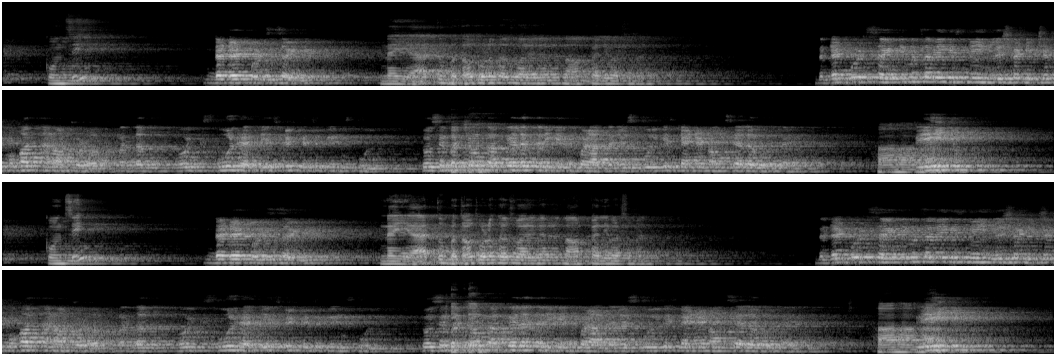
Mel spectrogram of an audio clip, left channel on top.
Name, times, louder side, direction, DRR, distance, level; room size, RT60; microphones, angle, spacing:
voice 1, 0.4-0.9 3.8-6.5 15.0-15.4 19.3-20.0, right 1 dB, 80° right, 3 dB, 2.8 m, -24 dB
voice 2, 2.0-3.2 8.1-14.3 14.7-18.5 19.7-20.1, left 1 dB, 55° left, -1 dB, 5.3 m, -22 dB
23.0 x 20.0 x 6.4 m, 2.3 s
head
